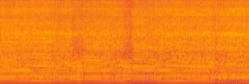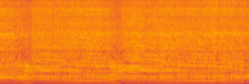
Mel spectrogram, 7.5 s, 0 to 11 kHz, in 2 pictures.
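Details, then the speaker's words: 1985 Honda XL600R single, sat a couple years, 80 lb compression, just started after oil down the cylinder: steady, slightly uneven thumping idle, no knock or tick, still smoking but clearing; owner hopes stuck piston rings will free up. "not too bad still smoking though let this run for a bit hopefully those pesy rings can get uh free"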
